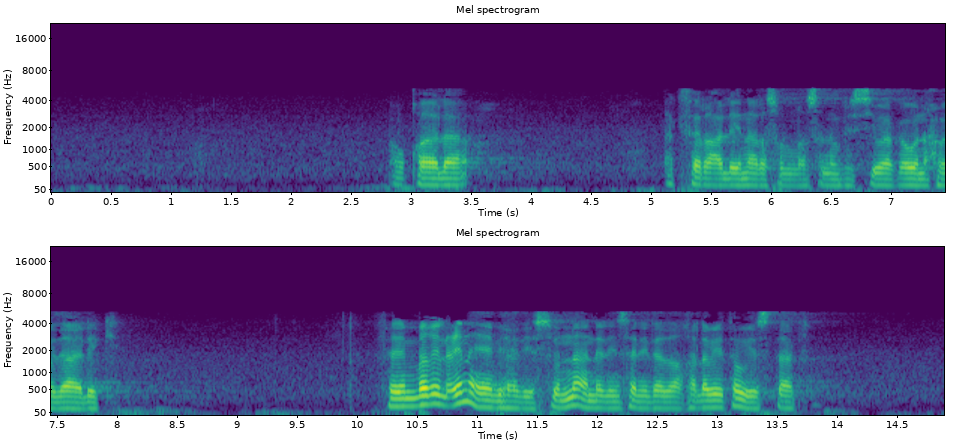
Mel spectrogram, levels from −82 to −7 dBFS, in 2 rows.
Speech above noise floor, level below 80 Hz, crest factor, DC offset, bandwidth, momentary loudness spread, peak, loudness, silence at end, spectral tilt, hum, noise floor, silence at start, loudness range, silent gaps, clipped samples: 31 dB; -56 dBFS; 24 dB; under 0.1%; 5.4 kHz; 18 LU; -4 dBFS; -24 LUFS; 0.95 s; -10 dB/octave; none; -55 dBFS; 2.8 s; 8 LU; none; under 0.1%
